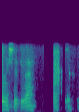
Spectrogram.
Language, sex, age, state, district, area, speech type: Sanskrit, male, 30-45, Karnataka, Uttara Kannada, urban, conversation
